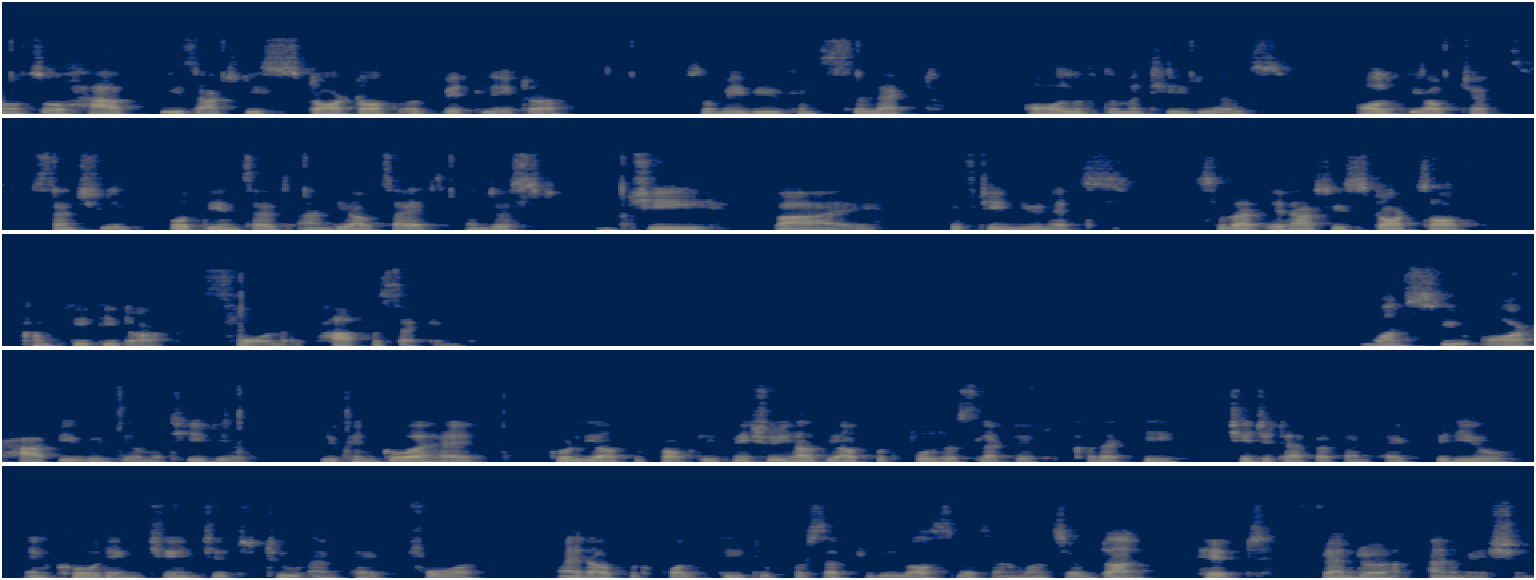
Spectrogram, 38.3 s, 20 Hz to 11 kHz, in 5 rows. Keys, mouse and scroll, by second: 0.1 shift+right click, 1.1 shift+right click, 3.3 right click, 4.3 shift+right click, 6.0 shift+right click, 7.4 shift+right click, 8.0 shift+right click, 9.3 shift+right click, 10.8 g, 13.3 click, 15.1 click, 16.2 drag, 17.9 shift+space, 19.3-19.7 shift+middle drag, 21.5 shift+space, 23.7 shift+space, 24.3 shift+space, 24.8 shift+space, 25.5 click, 25.5 shift+space, 26.3-28.0 scroll down 3, 28.0-29.4 drag, 29.8-30.6 scroll down 1, 30.6 click, 30.6-31.5 scroll down 2, 31.5-32.9 drag, 33.7-35.4 drag, 37.1-38.3 drag.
